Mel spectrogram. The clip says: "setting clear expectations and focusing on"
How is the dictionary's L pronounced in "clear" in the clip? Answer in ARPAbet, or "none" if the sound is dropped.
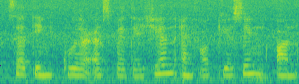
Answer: W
